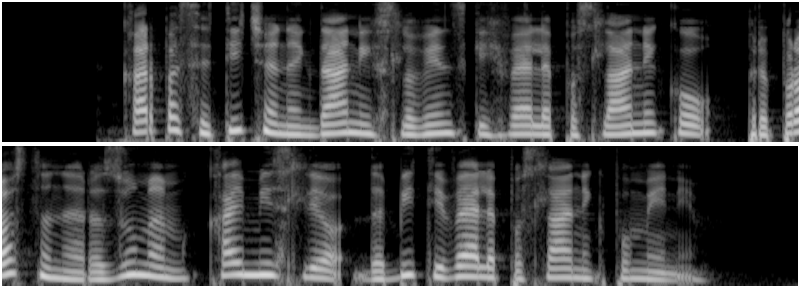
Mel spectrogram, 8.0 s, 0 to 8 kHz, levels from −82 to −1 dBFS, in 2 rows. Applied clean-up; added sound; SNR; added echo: none; none; none; none.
